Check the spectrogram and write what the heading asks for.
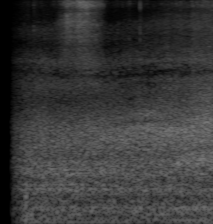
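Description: Steady roar of road traffic along a highway.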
